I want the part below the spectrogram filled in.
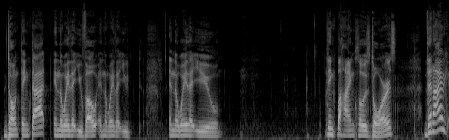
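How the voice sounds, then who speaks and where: A man's voice: on the high side, fairly bright tone, no echo, clean studio sound. A man in his twenties, a podcast host raised in Texas and California, rambling passionately in a casual monologue with some swearing.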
